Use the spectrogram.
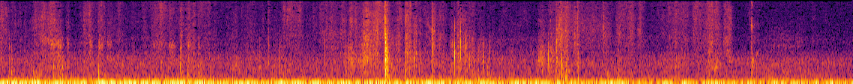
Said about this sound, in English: So I got my papers out of order here, and I need to shuffle for a few minutes.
